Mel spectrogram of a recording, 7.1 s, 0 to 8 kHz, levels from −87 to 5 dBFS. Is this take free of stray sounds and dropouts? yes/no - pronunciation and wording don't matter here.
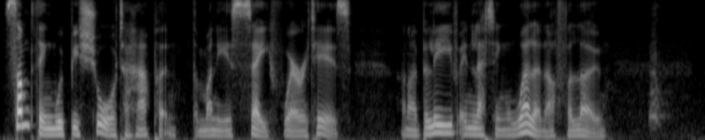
no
